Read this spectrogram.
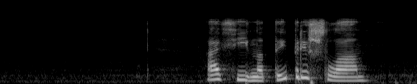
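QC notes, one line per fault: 2.41–2.47 s and 3.85–3.89 s, short concealed packet loss: about 40 ms, then 20 ms, never arrived in time; the decoder extended the preceding sound and blended back, leaving brief smears.
2.45–2.47 s, lost packet rebuilt from error correction: a 20 ms frame was replayed from the low-bitrate copy carried by the following packet, so it is audibly rougher and noisier.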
